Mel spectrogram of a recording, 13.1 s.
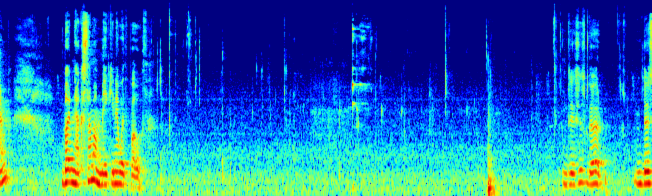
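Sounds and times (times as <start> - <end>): wet chewing: 3.1 - 9.5, 12.3 - 12.8.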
